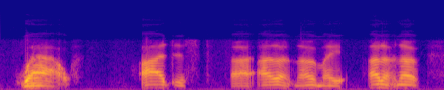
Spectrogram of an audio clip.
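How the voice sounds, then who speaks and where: A man talks with a London accent. His intonation stays fairly even. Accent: British, London. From London, Crystal Palace. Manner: exasperated, defensive.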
